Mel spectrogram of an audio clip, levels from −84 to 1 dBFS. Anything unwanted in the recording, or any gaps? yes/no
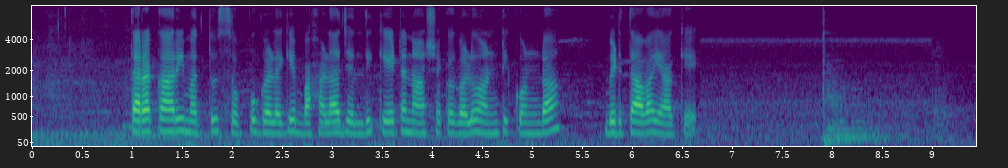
yes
